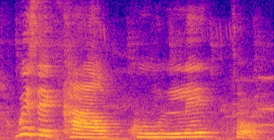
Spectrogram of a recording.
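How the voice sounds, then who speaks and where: A woman speaks with a Nigerian accent. Noticeable background noise can be heard. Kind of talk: casual talk to camera.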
